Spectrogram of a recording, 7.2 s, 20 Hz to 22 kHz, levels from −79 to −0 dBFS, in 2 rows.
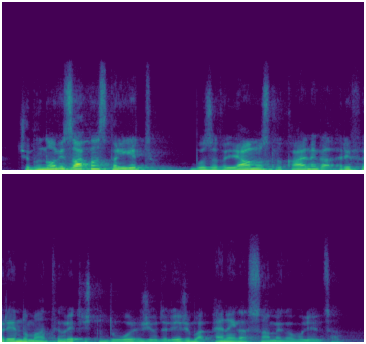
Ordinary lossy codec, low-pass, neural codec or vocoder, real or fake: none; 14.4 kHz; autoencoder, 48 kHz, 32 numbers a frame, DAC-VAE, trained on Japanese speech; fake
